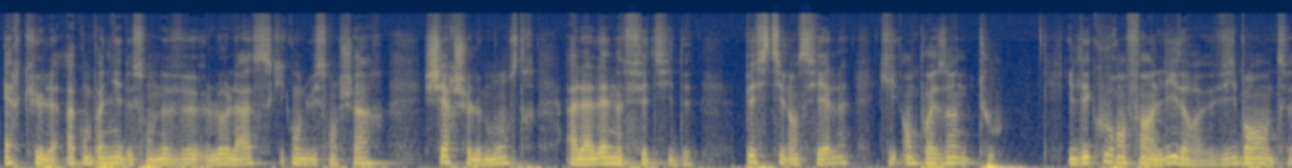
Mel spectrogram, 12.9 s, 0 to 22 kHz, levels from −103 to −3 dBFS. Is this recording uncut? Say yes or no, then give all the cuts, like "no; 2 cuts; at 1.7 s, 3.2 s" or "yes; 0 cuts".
no; 1 cut; at 10.6 s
